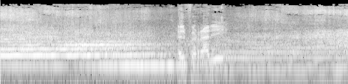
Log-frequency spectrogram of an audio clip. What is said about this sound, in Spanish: Mira, está bajando la Toyota. El Toyota suena Bronco, pero no suena rápido.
